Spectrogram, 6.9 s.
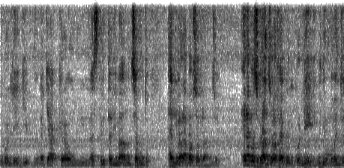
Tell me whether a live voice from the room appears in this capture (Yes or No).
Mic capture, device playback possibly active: No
